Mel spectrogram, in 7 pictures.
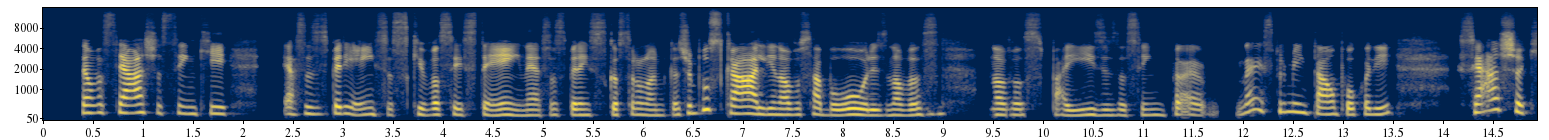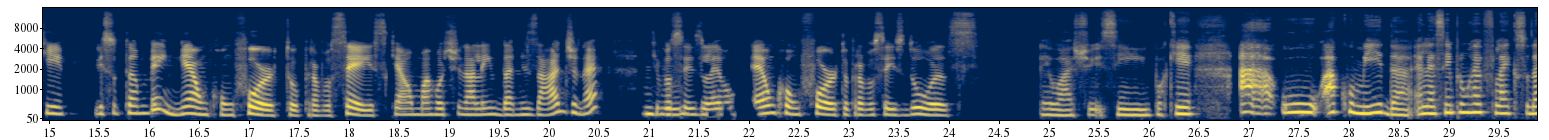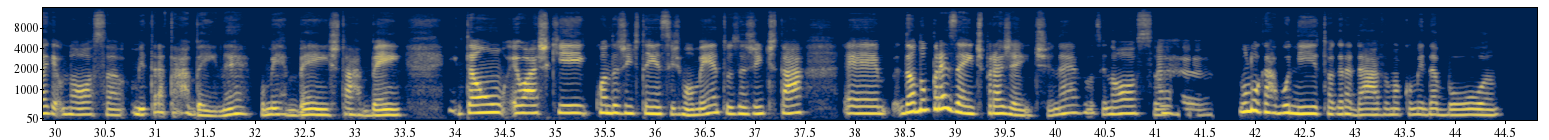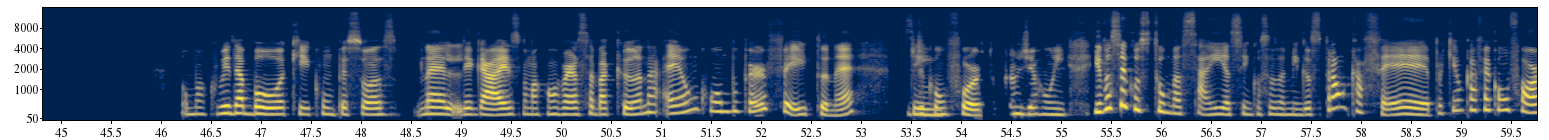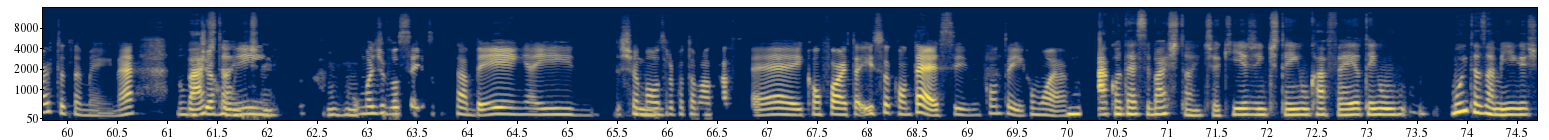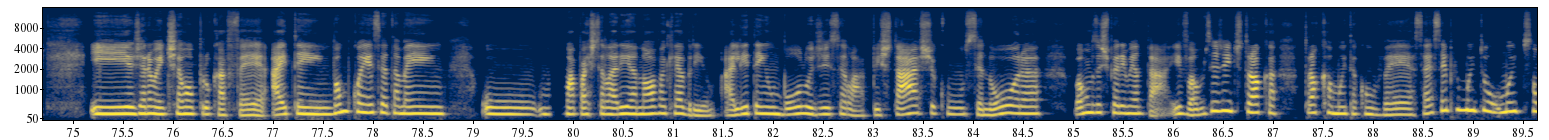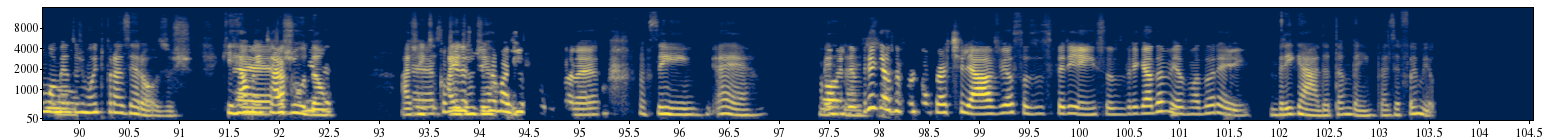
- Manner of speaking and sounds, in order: other background noise
- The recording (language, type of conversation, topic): Portuguese, podcast, Que comida te conforta num dia ruim?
